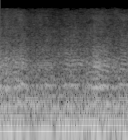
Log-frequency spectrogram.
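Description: A thick cloud of flies pours out of an opened door in a horror tale, a dense, continuous droning buzz that stays loud and close throughout with no voices.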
